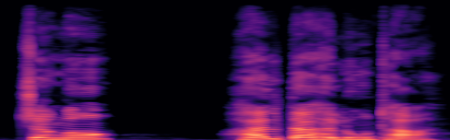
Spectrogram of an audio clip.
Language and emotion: Sindhi, neutral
